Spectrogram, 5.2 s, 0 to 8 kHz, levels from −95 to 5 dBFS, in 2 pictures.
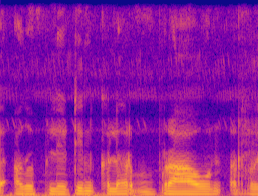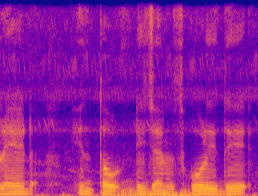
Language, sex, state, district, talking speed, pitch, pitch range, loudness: Kannada, male, Karnataka, Bidar, 115 wpm, 105 Hz, 100-110 Hz, -16 LUFS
